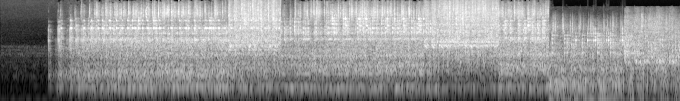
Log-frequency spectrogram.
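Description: Dozens of marbles let go at once, rolling and clattering down the wavy grooves of a wooden marble-run slope: a dense, continuous rattle that starts suddenly about a second in.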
